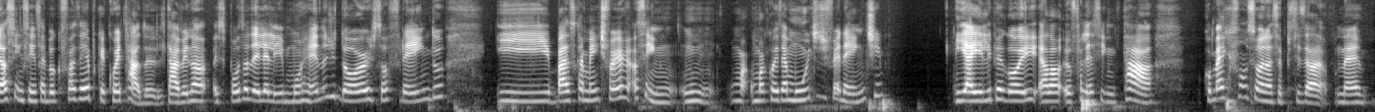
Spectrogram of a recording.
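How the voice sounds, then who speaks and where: Speaking quickly with a Brazilian Portuguese accent, a young woman appears as a podcast guest in a casual storytelling interview. Her slightly high voice carries animated energy as she jumps into quoted dialogue and restarts sentences.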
